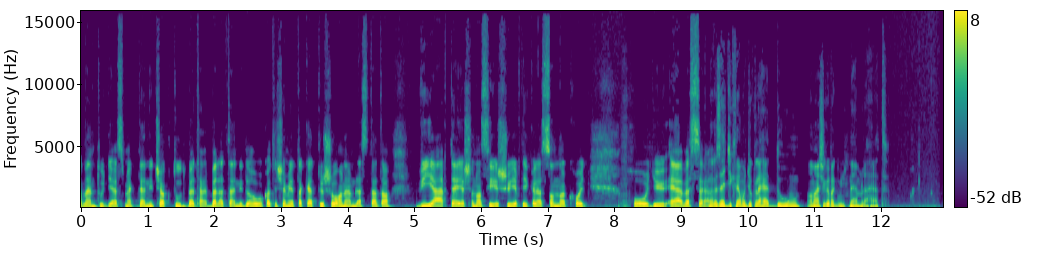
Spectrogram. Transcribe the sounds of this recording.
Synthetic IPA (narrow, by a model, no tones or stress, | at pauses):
rnɛmt̪uɟːɒɛst̪mɛk̚t̪ɛnːit͡ʃɒkt̪ud̪b̪bɛlɛt̪ɛnːid̪o̞lɡo̰kɒt̪eːʃɛmijɒt̪ːɒkɛt̪ːøːʃo̞ɦɒnɛmlɛst̪ɛɦaːt̪ɒviaːrt̪ɛjːɛʃɛnɒseːlʃøːeːrt̪eːkɛlɛsːɒnːɒkho̞ɟho̞ɟøʔɛlvɛsɛ̰lmɛɡɒzɛɟːikrɛmo̞ɲɟuklɛɦɛt̪d̪uːmɒmaːʃikrɒmɛɡmo̞ɲɟuknɛmlɛɦɛ̰t̪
